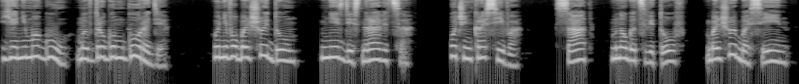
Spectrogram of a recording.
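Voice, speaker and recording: A woman's voice: a little high, a little slow, dark tone, dry recording, studio quality, pitched above the performer's own voice, natural voice. A woman voicing a frightened, tearful young woman, pleading in a shaky voice.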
